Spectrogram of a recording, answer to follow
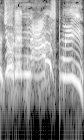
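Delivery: high, slow, whining cry; sob-yell like a hurt child; whiny wailing complaint. Acted. Acted quarrel, whiny complaint.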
